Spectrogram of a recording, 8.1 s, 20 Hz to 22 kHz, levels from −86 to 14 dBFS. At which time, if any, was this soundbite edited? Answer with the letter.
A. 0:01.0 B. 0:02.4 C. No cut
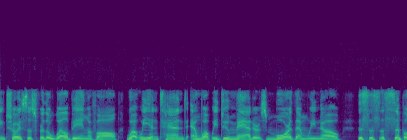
B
